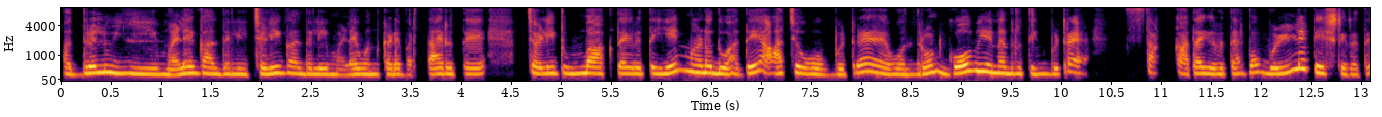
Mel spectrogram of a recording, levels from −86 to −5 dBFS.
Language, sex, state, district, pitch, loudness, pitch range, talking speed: Kannada, female, Karnataka, Mysore, 215 Hz, -20 LUFS, 200-235 Hz, 125 wpm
